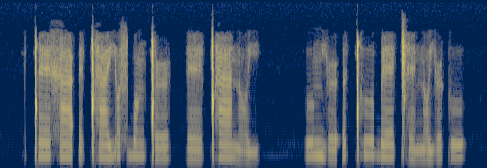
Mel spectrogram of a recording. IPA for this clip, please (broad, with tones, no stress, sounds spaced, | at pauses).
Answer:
ǃ ɛː˦ x aː˦ ʔ ɛ˨ ǃʰ aː˦ j ɔ˦ s ɓ ɔ˦ ŋ ǃ ə˞˧ | ɛː˨ ǃʰ aː˦ n ɔ˨ j | u˧ ŋ j ə˞˨ ʔ ə˦ ǃʰ u˦ o̯ ɓ ɛː˧ ǀʰ ɛ˨ n ɔ˨ j ə˞˧ k u˦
